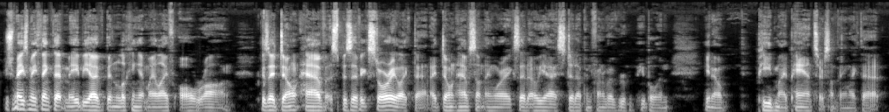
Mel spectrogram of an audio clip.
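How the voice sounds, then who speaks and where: A man's voice: low-pitched, flat delivery, quick pace, gravelly, darkish tone. A middle-aged man, telling anecdotes casually in a self-deprecating, hesitant way as a podcast guest. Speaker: podcast guest, writer and comedian.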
